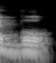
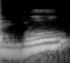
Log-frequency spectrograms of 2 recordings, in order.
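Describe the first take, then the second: First: بو said with "oh", as "bo"; majhool vowel. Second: بو said with "oo", as "boo"; maroof vowel. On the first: Teacher contrasts Urdu with Arabic, majhool "bo" for بو. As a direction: say بو with an open Urdu "oh". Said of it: "مجہول ہے بو". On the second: Teacher contrasts Arabic with Urdu, maroof "boo" for بو. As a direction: say بو with a close Arabic "oo". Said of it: "تو معروف ہے بو". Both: Shown as a demonstration.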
